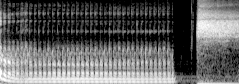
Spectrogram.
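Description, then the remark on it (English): A voice imitates a drum roll with a steady, rapid rolled-tongue trill lasting nearly two seconds, then breaks off into a short silence before a bright, hissy crash-like burst. “And next up, drum roll, please.”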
